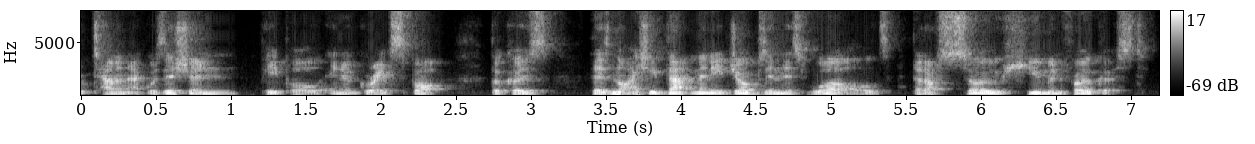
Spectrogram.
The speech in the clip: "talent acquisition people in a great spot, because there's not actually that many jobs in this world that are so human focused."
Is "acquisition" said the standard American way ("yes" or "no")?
yes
